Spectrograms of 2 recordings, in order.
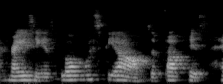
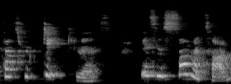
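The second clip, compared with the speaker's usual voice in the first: much higher, mocking disbelief; scoffing; 10 semitones higher than usual. A narrator's reading. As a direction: sneer at the silly idea.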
